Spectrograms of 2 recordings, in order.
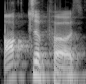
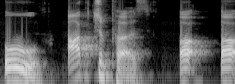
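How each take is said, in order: First: Said in the usual way. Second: "octopus" drawn out very slowly; slow phonics demo. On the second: Shown as a demonstration. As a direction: stretch out "O, octopus" for the class. ("octopus" बहुत धीरे खींचकर) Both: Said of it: "हम फिलहाल एक पढ़ लेते हैं".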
